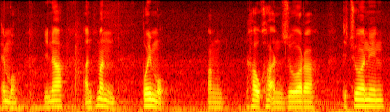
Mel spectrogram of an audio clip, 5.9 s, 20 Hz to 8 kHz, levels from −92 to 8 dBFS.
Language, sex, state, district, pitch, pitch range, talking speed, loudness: Mizo, male, Mizoram, Aizawl, 105 Hz, 100-120 Hz, 125 wpm, -19 LUFS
